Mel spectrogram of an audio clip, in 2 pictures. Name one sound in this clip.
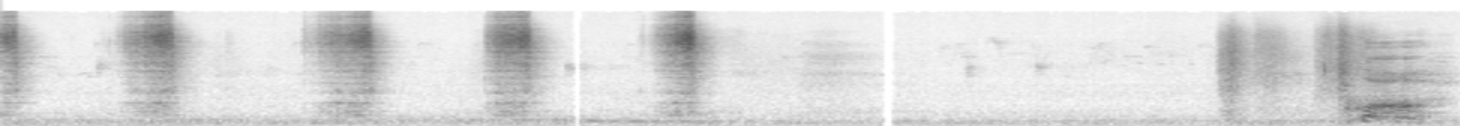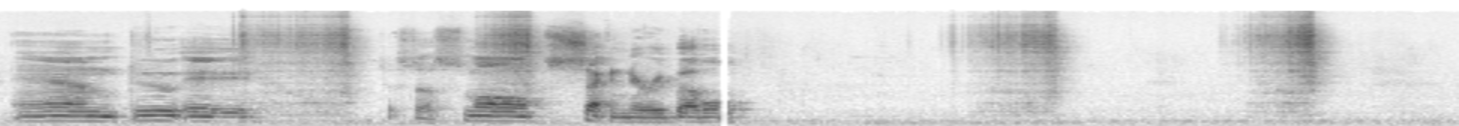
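Sandpaper rubs on wood in short, separate strokes.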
